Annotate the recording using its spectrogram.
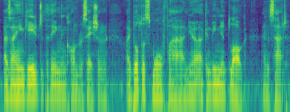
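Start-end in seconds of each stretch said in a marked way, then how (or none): none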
